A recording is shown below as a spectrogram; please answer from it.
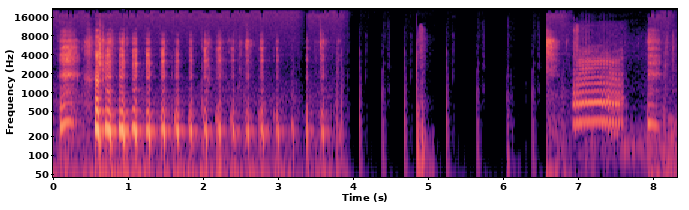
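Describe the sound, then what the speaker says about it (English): Cat meow alert sound on a Minecraft stream: a rapid series of short, evenly spaced mewing chirps for several seconds, then sparse faint clicks, followed by one drawn-out meow and a final brief chirp, all fairly close and clear. "Thank you for the meow."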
